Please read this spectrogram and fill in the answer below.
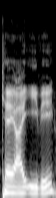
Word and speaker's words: Kyiv: We learned how to pronounce Kyiv. I think it's Kyiv. Yeah, no, I think you're right. All right, spelled K-I-E-V, right?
